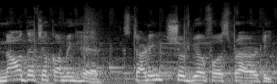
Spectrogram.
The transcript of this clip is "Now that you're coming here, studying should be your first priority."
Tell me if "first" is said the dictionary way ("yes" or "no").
yes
